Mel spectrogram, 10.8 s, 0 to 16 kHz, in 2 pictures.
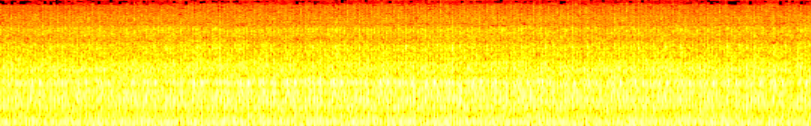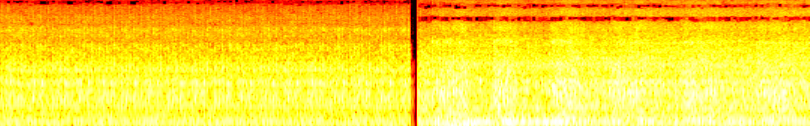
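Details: Cummins M11 diesel semi truck after priming/bleeding the fuel system following new fuel lines: steady even diesel clatter at idle, then a clean rev that holds smooth, no stumble; system bled, no more air bubbles.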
